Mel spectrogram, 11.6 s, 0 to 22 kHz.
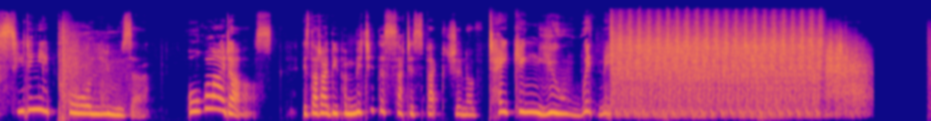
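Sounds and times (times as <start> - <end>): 
speech: 0.2 - 8.4
automatic gunfire in a radio drama shootout: 7.6 - 10.9.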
